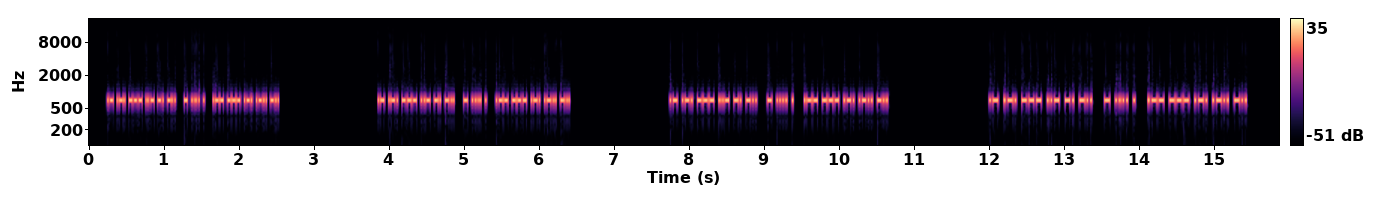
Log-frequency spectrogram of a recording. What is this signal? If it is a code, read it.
Morse code, heard as a keyed tone, about 60 wpm, 700 Hz. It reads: AROUND THE WORLD AROUND THE WORLD AROUND THE WORLD AROUND THE WORLD
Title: Speed-Racing - Sets of 3 Words 50wpm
